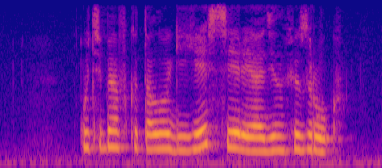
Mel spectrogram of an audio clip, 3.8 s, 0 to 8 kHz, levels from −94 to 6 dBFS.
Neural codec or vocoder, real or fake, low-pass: none; real; 7.2 kHz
